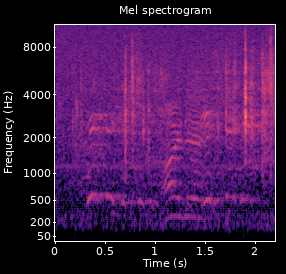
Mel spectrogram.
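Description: Faint, distant voices calling out, over near silence.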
